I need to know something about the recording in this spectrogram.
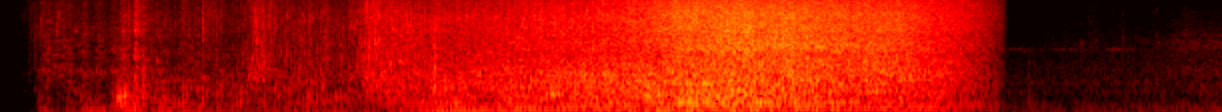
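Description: Intro sound effect of waves washing, with a low engine-like drone rising in pitch beneath it. It swells to a loud peak and cuts off suddenly about five seconds in, leaving faint outdoor ambience.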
